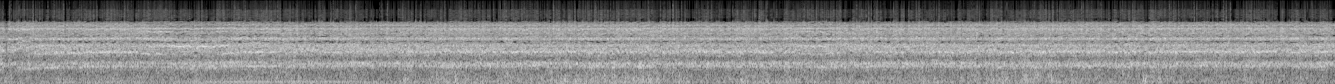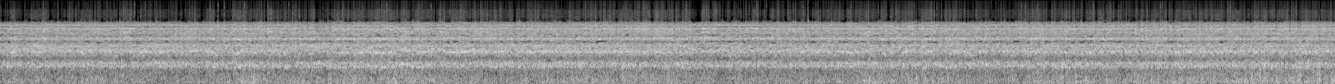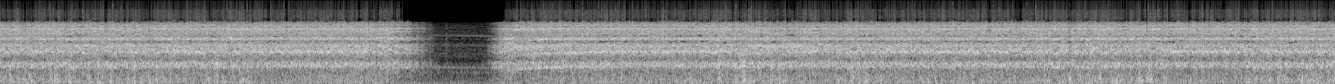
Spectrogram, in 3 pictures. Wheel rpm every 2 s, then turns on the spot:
210, 230, 230, 230, 230, 230, 230, 240, 230, 230, 230, 230, 230, 230, 230, 110, 220, 230, 230, 230.
none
